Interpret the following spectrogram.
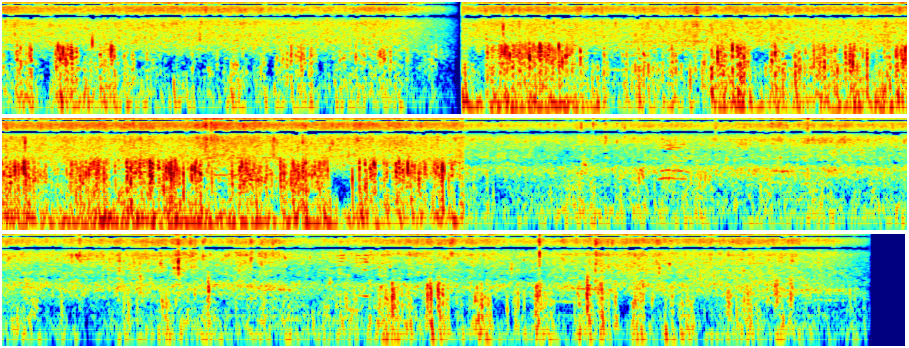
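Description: Wind rumbling on the microphone over a small open boat moving across water, with water splashing at the hull; it grows louder for a stretch near the middle.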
